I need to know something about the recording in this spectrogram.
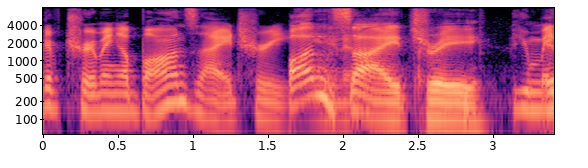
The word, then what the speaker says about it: bonsai: Bonsai tree. You make It's the cuts. pronounced bonsai. Bonsai. That's how we did it in Okinawa. Not bonsai.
